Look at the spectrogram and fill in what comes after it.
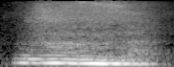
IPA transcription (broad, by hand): ð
